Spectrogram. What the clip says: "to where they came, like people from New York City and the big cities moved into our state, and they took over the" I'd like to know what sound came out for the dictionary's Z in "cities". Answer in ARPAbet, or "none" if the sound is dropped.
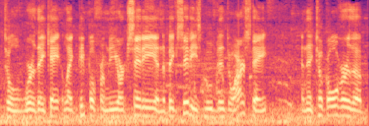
Z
